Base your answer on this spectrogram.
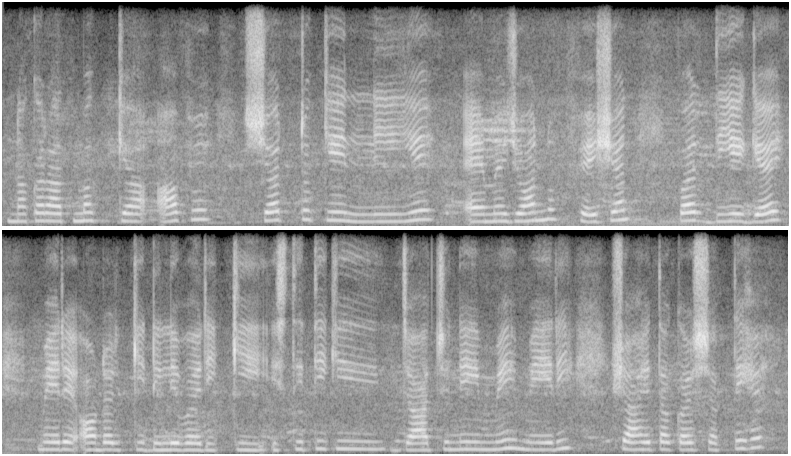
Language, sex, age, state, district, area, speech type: Hindi, female, 18-30, Madhya Pradesh, Chhindwara, urban, read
